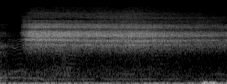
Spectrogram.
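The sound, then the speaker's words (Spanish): A voice makes one long, steady breathy 'shhh' hiss, imitating waves going back and forth and hitting the shore. It is even, lasting about two seconds with no talking. “que va y vuelve, ¿no? Ese y el cuando pega en la costa o en el borde.”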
